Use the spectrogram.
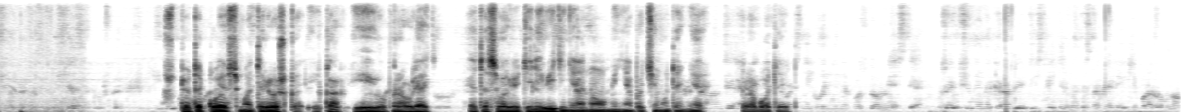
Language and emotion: Russian, neutral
